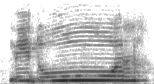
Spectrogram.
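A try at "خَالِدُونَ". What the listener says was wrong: So it is just bit thick sound of ha. Otherwise, you read really well, mashallah. So it is khalidun.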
